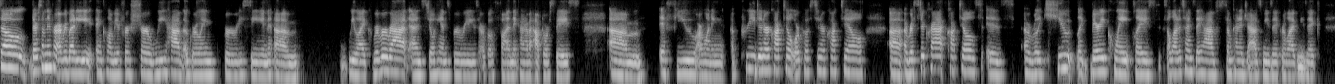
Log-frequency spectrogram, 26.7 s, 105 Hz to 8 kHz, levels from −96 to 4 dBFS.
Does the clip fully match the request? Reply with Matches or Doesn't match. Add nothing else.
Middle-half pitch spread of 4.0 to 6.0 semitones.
Doesn't match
